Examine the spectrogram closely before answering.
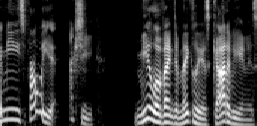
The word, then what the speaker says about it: Ventimiglia: Lindsay in it I just thought you didn't pronounce it no yeah it's Ventimiglia but okay the second question if you could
